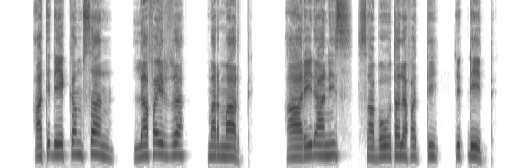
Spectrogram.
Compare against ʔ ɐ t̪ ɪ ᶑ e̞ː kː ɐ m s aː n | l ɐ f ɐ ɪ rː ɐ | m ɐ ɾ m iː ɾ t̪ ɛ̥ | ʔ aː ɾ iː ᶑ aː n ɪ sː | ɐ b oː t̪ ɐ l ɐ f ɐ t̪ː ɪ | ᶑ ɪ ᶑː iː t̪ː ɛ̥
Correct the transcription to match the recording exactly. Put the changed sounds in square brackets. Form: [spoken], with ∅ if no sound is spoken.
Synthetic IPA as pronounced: ʔ ɐ t̪ ɪ ᶑ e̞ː kː ɐ m s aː n | l ɐ f ɐ ɪ rː ɐ | m ɐ ɾ m [aː] ɾ t̪ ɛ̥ | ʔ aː ɾ iː ᶑ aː n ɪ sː | ɐ b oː t̪ ɐ l ɐ f ɐ t̪ː ɪ | ᶑ ɪ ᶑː iː t̪ː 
